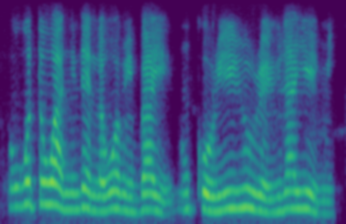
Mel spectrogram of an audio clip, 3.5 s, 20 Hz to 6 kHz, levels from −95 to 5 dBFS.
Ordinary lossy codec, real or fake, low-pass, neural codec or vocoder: Opus, 16 kbps; real; 5.4 kHz; none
